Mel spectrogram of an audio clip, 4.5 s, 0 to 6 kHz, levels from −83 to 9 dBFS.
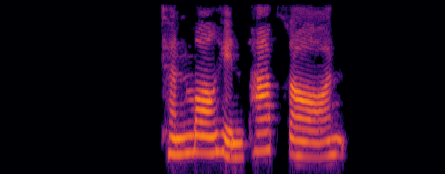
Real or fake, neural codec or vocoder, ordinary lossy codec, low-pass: fake; vocoder, 24 kHz, 100 mel bands, Vocos; none; 5.4 kHz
